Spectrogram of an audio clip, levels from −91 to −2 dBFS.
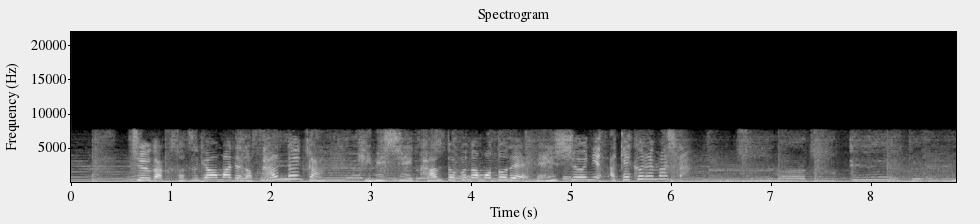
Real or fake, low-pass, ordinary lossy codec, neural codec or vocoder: fake; none; none; codec, 16 kHz, 8 kbps, FunCodec, trained on Chinese and English, 25 frames a second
